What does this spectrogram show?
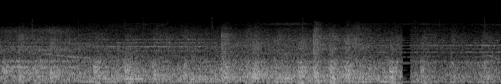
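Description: Train running along the rails, its wheels clattering over the rail joints in a steady rumble, with a sudden brief break about four seconds in.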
